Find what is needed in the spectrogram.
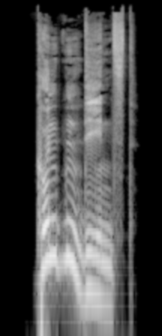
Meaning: customer service
- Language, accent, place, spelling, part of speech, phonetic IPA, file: German, Germany, Berlin, Kundendienst, noun, [ˈkʊndn̩ˌdiːnst], De-Kundendienst.ogg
